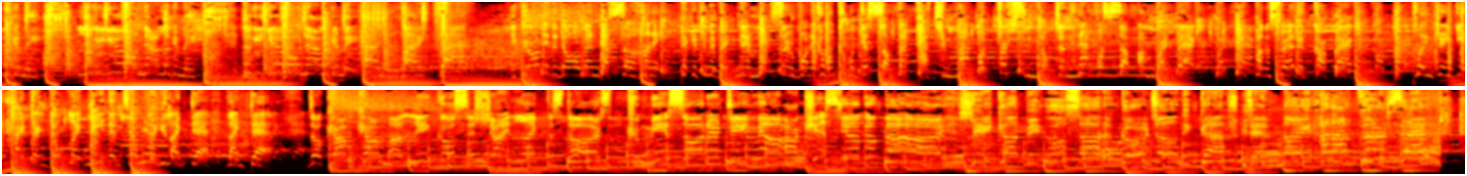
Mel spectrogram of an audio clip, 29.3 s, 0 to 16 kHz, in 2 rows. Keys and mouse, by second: 7.6 z, 9.2-10.8 right drag, 9.7 Tab, 11.5 Tab, 13.3 ctrl+j, 13.7 Tab, 14.5 a, 15.7 ctrl+Tab, 16.9-18.9 drag, 17.8 o, 18.3 g, 22.3-24.4 right drag, 23.4 g, 27.9 z, 28.6-29.2 right drag.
